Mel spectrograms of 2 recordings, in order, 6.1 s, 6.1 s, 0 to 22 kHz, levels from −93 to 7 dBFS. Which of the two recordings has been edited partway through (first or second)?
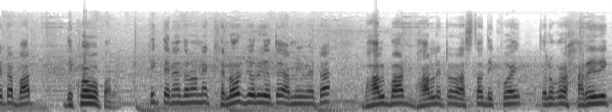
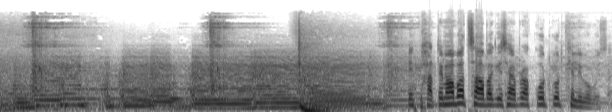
second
